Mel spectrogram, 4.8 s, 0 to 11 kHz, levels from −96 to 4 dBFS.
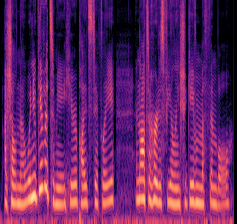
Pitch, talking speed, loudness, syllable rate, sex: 230 Hz, 290 wpm, -17 LUFS, 6.6 syllables/s, female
